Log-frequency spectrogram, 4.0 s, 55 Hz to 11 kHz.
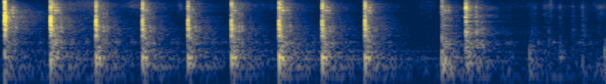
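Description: A tool taps on the bowl of a carburetor from a Mercury V6 outboard to work it loose, making about a dozen sharp, even knocks in a steady rhythm, close and loud, with the last few coming lighter and quicker.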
